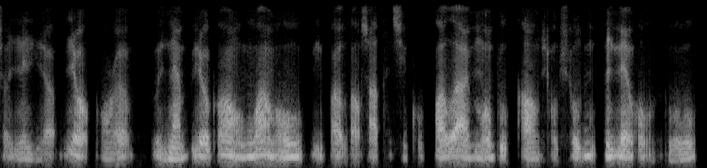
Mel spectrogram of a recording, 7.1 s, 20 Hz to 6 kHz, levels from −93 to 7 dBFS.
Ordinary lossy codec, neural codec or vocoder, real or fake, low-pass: none; autoencoder, 44.1 kHz, a latent of 192 numbers a frame, MeloTTS; fake; 5.4 kHz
